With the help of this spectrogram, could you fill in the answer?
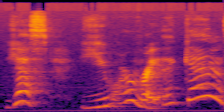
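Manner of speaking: high, slow ditzy teacher voice; drawn-out, high and relieved; silly teacher. Acted. Teacher greets Allison in the empty classroom, high and slow.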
